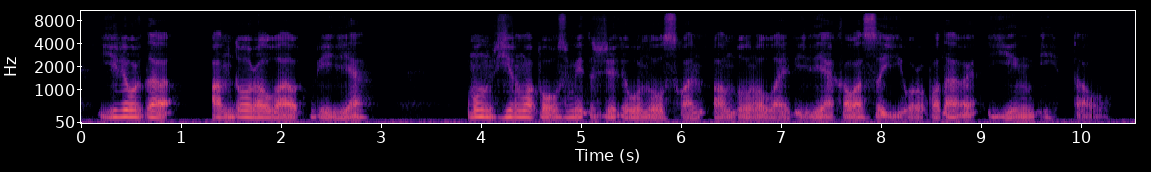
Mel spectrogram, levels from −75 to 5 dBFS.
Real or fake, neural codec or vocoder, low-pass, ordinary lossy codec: fake; autoencoder, 22.05 kHz, a latent of 192 numbers a frame, VITS, trained on many speakers; 9.9 kHz; none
